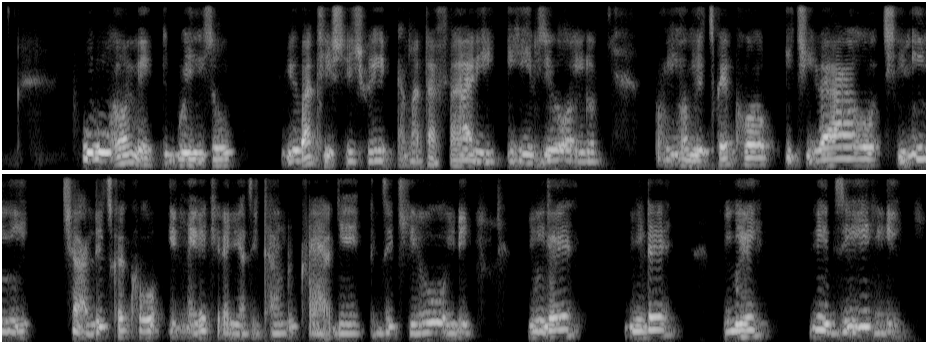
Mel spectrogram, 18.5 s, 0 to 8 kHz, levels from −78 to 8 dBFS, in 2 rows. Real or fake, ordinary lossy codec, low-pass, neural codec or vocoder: fake; Opus, 64 kbps; 7.2 kHz; codec, 16 kHz, 1 kbps, FreqCodec, smaller model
